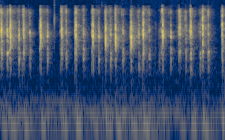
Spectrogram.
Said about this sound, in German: Wir haben, äh, wir haben eine mechanische Gaming-Tastatur mhm. und äh, sieht auch sogar ganz nett aus. Das ist jetzt die hier.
